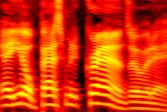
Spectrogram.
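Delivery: put-on New York accent, crayons pronounced like crowns. Speaker showing how New Yorkers would ask for something, New York accent. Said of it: "As a New Yorker, we should be saying crowns".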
